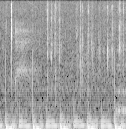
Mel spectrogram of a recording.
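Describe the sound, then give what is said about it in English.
Rapid, steady clicking of keys on a computer keyboard that is malfunctioning after water was dropped in it, fairly loud, with a regular rhythm of keystrokes and no voices. “My keyboard's fucking up because I dropped some water in it before.”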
